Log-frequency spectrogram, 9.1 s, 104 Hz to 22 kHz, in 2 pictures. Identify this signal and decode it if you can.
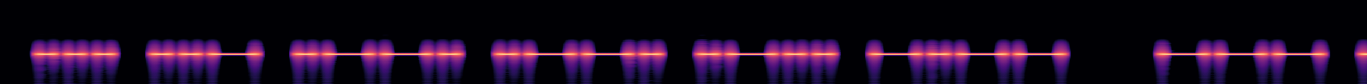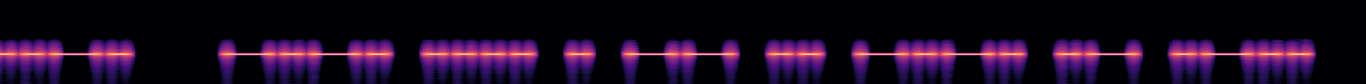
Morse code, heard as a keyed tone, about 25 wpm, 700 Hz. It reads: SUPPLY OF CHEMICAL
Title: Sentences from Top 1200 Words 25wpm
